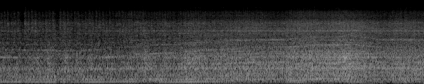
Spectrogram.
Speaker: so this is running that's good very cold up right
